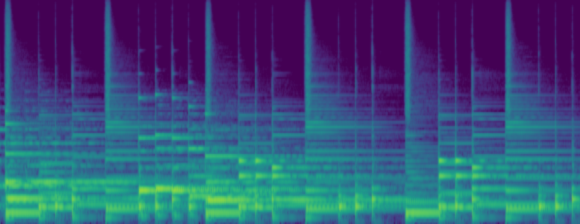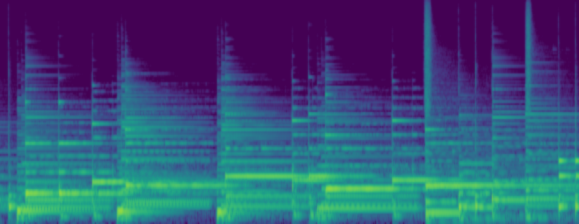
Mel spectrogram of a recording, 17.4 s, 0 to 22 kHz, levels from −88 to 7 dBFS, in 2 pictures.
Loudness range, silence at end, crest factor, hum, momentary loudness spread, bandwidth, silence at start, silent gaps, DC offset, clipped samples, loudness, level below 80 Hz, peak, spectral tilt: 4 LU; 0 s; 16 dB; none; 8 LU; over 20 kHz; 0 s; none; under 0.1%; under 0.1%; -18 LUFS; -46 dBFS; -2 dBFS; -6.5 dB/octave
